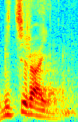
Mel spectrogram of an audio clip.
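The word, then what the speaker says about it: מצרים: 이제 이스라엘 말로 이렇게 써 있는데 이거는 발음이 미스라임이에요. 미즈라임.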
